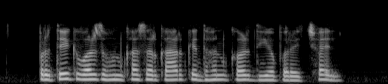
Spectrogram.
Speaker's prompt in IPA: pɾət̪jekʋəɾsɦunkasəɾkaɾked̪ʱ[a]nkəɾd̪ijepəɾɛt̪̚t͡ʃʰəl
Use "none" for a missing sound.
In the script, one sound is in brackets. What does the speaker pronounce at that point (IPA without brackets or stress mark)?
ə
